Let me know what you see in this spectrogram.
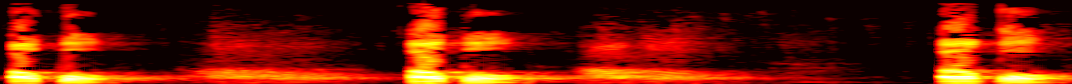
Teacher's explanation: Untuk huruf ta dan qaf maka sifat tafkhim, ya, tampak pada keduanya. Jadi meskipun tadi suaranya adalah persis sama dengan huruf e, namun huruf e-nya ini vokal e-nya mufakham, ya.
